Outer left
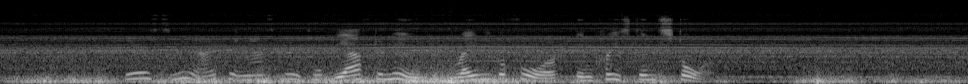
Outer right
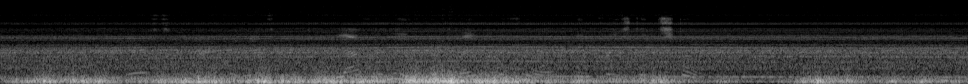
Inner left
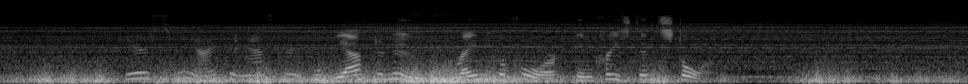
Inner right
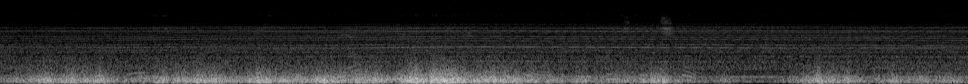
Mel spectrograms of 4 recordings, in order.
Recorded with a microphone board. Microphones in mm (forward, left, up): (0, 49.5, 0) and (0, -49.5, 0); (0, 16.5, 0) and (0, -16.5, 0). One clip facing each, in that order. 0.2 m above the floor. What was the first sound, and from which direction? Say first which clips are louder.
A woman speaking: outer left 7 dB, inner left 4 dB; 60° left (ahead or behind).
